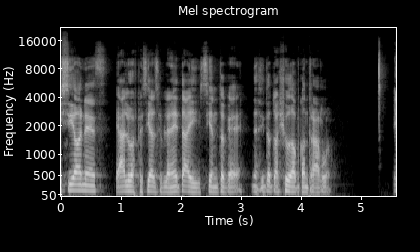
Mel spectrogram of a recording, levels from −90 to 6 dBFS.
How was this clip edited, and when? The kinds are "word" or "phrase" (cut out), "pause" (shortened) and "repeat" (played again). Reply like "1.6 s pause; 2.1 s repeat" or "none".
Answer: 0.9 s word; 1.6 s word; 3.9 s word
